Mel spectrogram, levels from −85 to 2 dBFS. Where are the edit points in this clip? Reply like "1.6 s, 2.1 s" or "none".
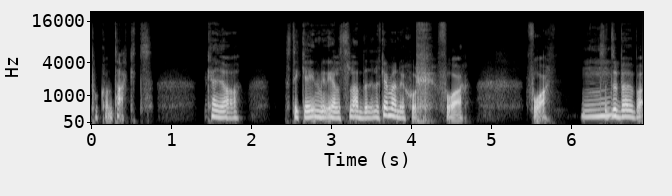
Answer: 1.4 s, 3.6 s, 4.1 s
